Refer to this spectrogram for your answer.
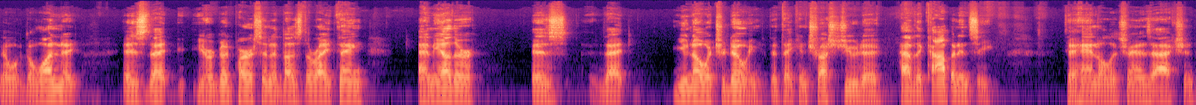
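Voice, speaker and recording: In a very clean recording with a silent background, a man with a fairly low pitch speaks at a moderate pace with fairly even intonation and long, frequent pauses. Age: 60s. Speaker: real estate broker. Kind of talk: interview. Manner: halting, many fillers.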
